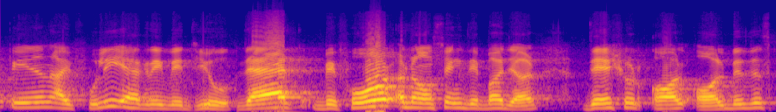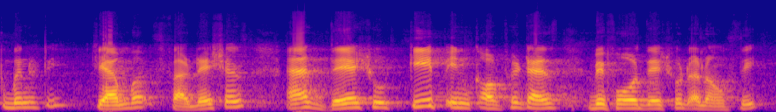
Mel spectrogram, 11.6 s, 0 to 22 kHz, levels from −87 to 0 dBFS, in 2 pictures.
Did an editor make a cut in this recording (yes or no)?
yes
